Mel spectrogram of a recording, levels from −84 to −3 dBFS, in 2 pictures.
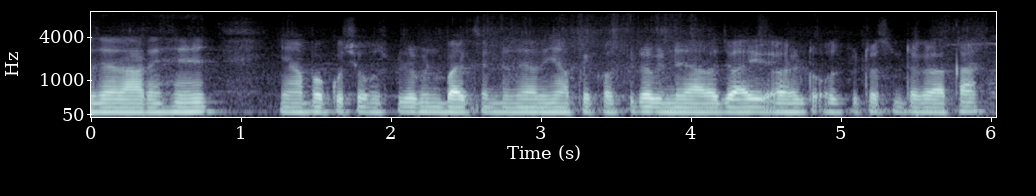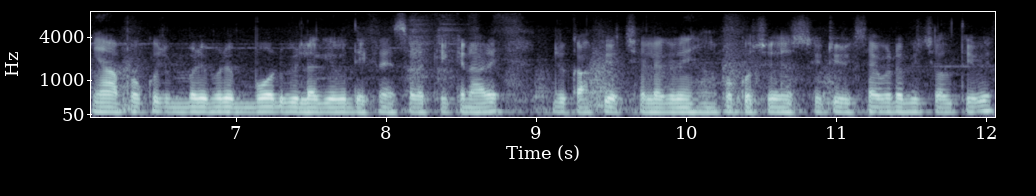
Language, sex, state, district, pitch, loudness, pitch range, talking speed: Hindi, male, Bihar, Saharsa, 95 Hz, -20 LUFS, 95-100 Hz, 240 wpm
